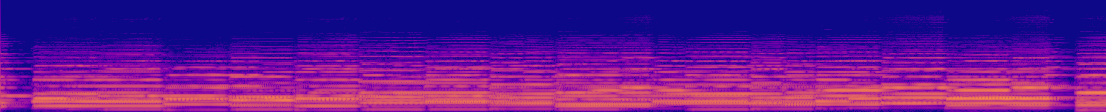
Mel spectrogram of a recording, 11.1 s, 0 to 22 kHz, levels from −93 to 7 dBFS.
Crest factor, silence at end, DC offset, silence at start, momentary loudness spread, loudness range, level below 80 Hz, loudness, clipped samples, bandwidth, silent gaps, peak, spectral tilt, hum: 14 dB; 0 s; under 0.1%; 0 s; 7 LU; 3 LU; -76 dBFS; -29 LUFS; under 0.1%; 6.4 kHz; none; -14 dBFS; -7.5 dB/octave; none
